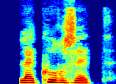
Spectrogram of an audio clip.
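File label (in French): "la courgette", French; verduras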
